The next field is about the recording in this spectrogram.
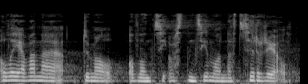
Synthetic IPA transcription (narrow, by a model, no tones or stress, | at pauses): ɔlˠejavanad̥wɪmɛlˠɔvˠɔntʰivastɪntʰimlˠɔnːatʰɪrjɔ̰lˠ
